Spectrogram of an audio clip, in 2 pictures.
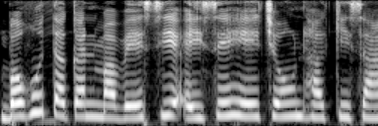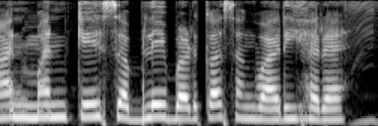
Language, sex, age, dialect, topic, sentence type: Chhattisgarhi, female, 18-24, Western/Budati/Khatahi, agriculture, statement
